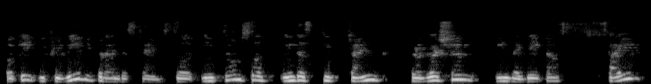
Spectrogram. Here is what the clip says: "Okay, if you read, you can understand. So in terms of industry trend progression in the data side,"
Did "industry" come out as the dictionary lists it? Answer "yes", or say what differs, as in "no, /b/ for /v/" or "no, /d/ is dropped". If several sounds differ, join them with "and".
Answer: yes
